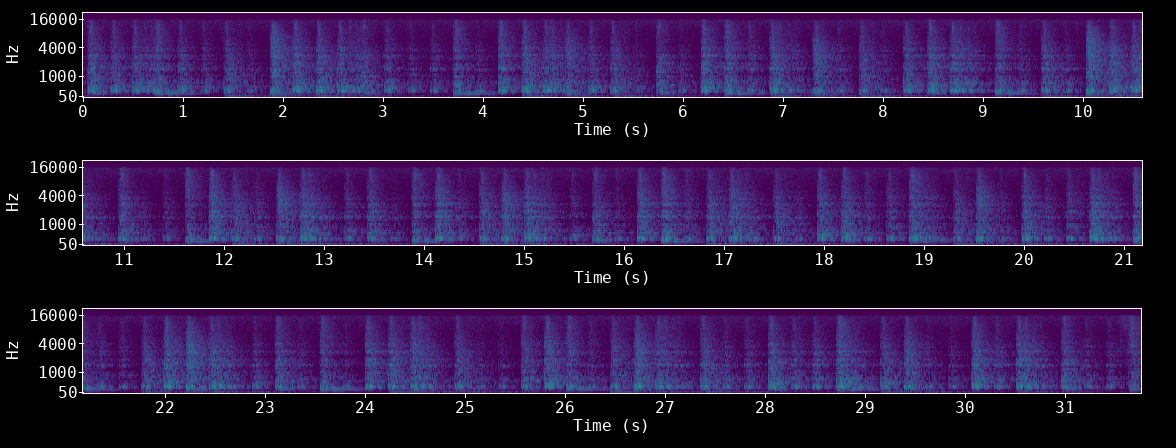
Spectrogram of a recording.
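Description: Two players hand-drumming on congas in an interlocking, steadily repeating rhythm, with a lower drum stroke coming round about every one and a half seconds.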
